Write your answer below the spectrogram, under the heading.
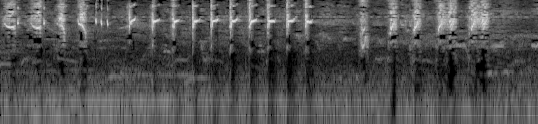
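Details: Long-tailed shrike in full song at a football field: a steady series of clipped, high, ticking notes repeated about four times a second, with a brief pause before a quicker, scratchier burst.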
